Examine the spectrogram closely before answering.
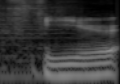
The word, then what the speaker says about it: Vier: Ver is pronounced fear and is German for four.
